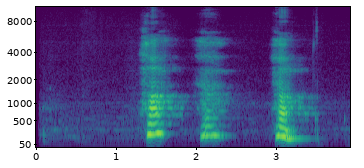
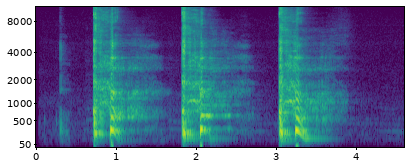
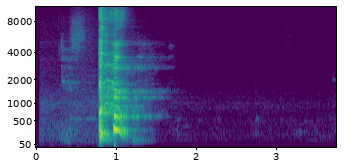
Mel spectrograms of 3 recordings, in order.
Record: {
  "exhalation_length": "3.9 s",
  "exhalation_amplitude": 28516,
  "exhalation_signal_mean_std_ratio": 0.34,
  "three_cough_length": "4.6 s",
  "three_cough_amplitude": 32768,
  "three_cough_signal_mean_std_ratio": 0.37,
  "cough_length": "3.8 s",
  "cough_amplitude": 32768,
  "cough_signal_mean_std_ratio": 0.21,
  "survey_phase": "beta (2021-08-13 to 2022-03-07)",
  "age": "65+",
  "gender": "Female",
  "wearing_mask": "No",
  "symptom_none": true,
  "smoker_status": "Never smoked",
  "respiratory_condition_asthma": false,
  "respiratory_condition_other": false,
  "recruitment_source": "REACT",
  "submission_delay": "-1 day",
  "covid_test_result": "Negative",
  "covid_test_method": "RT-qPCR",
  "influenza_a_test_result": "Negative",
  "influenza_b_test_result": "Negative"
}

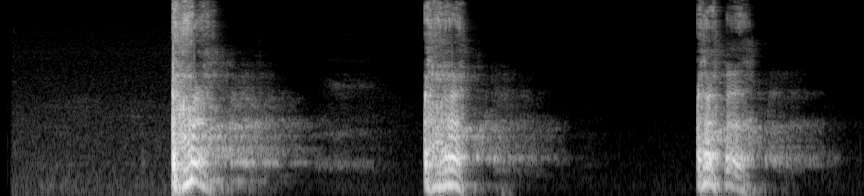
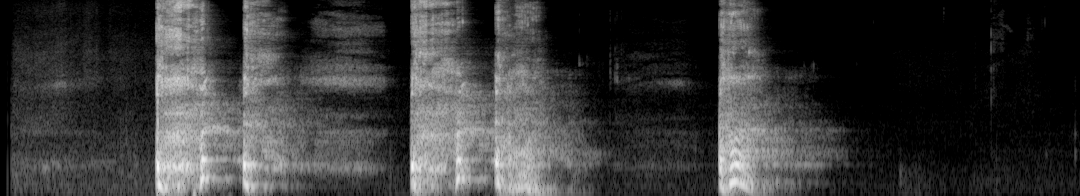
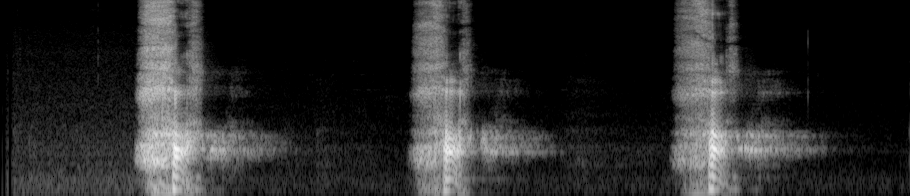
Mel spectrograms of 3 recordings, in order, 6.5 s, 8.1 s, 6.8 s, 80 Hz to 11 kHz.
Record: {
  "three_cough_length": "6.5 s",
  "three_cough_amplitude": 32768,
  "three_cough_signal_mean_std_ratio": 0.29,
  "cough_length": "8.1 s",
  "cough_amplitude": 32768,
  "cough_signal_mean_std_ratio": 0.34,
  "exhalation_length": "6.8 s",
  "exhalation_amplitude": 32768,
  "exhalation_signal_mean_std_ratio": 0.27,
  "survey_phase": "beta (2021-08-13 to 2022-03-07)",
  "age": "45-64",
  "gender": "Male",
  "wearing_mask": "No",
  "symptom_cough_any": true,
  "symptom_new_continuous_cough": true,
  "symptom_sore_throat": true,
  "symptom_headache": true,
  "smoker_status": "Never smoked",
  "respiratory_condition_asthma": false,
  "respiratory_condition_other": false,
  "recruitment_source": "Test and Trace",
  "submission_delay": "1 day",
  "covid_test_result": "Positive",
  "covid_test_method": "ePCR"
}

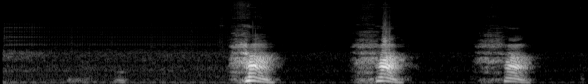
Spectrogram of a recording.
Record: {
  "exhalation_length": "5.9 s",
  "exhalation_amplitude": 32768,
  "exhalation_signal_mean_std_ratio": 0.31,
  "survey_phase": "beta (2021-08-13 to 2022-03-07)",
  "age": "45-64",
  "gender": "Male",
  "wearing_mask": "No",
  "symptom_none": true,
  "smoker_status": "Never smoked",
  "respiratory_condition_asthma": false,
  "respiratory_condition_other": false,
  "recruitment_source": "REACT",
  "submission_delay": "2 days",
  "covid_test_result": "Negative",
  "covid_test_method": "RT-qPCR"
}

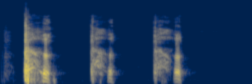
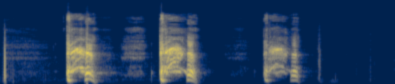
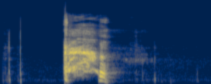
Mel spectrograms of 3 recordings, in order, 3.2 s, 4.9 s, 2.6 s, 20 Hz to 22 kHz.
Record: {
  "exhalation_length": "3.2 s",
  "exhalation_amplitude": 32768,
  "exhalation_signal_mean_std_ratio": 0.26,
  "three_cough_length": "4.9 s",
  "three_cough_amplitude": 32767,
  "three_cough_signal_mean_std_ratio": 0.36,
  "cough_length": "2.6 s",
  "cough_amplitude": 32765,
  "cough_signal_mean_std_ratio": 0.37,
  "survey_phase": "beta (2021-08-13 to 2022-03-07)",
  "age": "65+",
  "gender": "Male",
  "wearing_mask": "No",
  "symptom_cough_any": true,
  "symptom_shortness_of_breath": true,
  "symptom_diarrhoea": true,
  "symptom_fatigue": true,
  "symptom_change_to_sense_of_smell_or_taste": true,
  "symptom_onset": "4 days",
  "smoker_status": "Ex-smoker",
  "respiratory_condition_asthma": true,
  "respiratory_condition_other": true,
  "recruitment_source": "Test and Trace",
  "submission_delay": "1 day",
  "covid_test_result": "Positive",
  "covid_test_method": "ePCR"
}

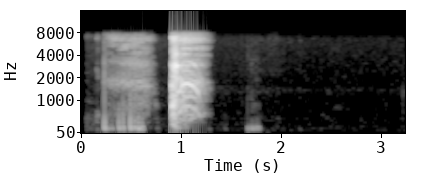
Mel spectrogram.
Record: {
  "cough_length": "3.2 s",
  "cough_amplitude": 31205,
  "cough_signal_mean_std_ratio": 0.25,
  "survey_phase": "alpha (2021-03-01 to 2021-08-12)",
  "age": "45-64",
  "gender": "Female",
  "wearing_mask": "No",
  "symptom_change_to_sense_of_smell_or_taste": true,
  "symptom_loss_of_taste": true,
  "symptom_onset": "2 days",
  "smoker_status": "Ex-smoker",
  "respiratory_condition_asthma": false,
  "respiratory_condition_other": false,
  "recruitment_source": "Test and Trace",
  "submission_delay": "1 day",
  "covid_test_result": "Positive",
  "covid_test_method": "RT-qPCR",
  "covid_ct_value": 21.1,
  "covid_ct_gene": "ORF1ab gene",
  "covid_ct_mean": 21.5,
  "covid_viral_load": "89000 copies/ml",
  "covid_viral_load_category": "Low viral load (10K-1M copies/ml)"
}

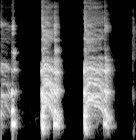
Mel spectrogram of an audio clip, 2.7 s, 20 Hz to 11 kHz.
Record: {
  "three_cough_length": "2.7 s",
  "three_cough_amplitude": 32767,
  "three_cough_signal_mean_std_ratio": 0.47,
  "survey_phase": "beta (2021-08-13 to 2022-03-07)",
  "age": "65+",
  "gender": "Male",
  "wearing_mask": "No",
  "symptom_none": true,
  "smoker_status": "Never smoked",
  "respiratory_condition_asthma": false,
  "respiratory_condition_other": false,
  "recruitment_source": "REACT",
  "submission_delay": "3 days",
  "covid_test_result": "Negative",
  "covid_test_method": "RT-qPCR",
  "influenza_a_test_result": "Negative",
  "influenza_b_test_result": "Negative"
}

